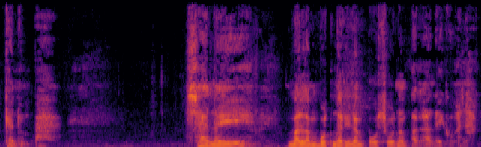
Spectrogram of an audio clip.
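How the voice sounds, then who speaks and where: A man's voice: lowish voice, animated, slow pace, bright, forceful tone, slight background noise, full character voice. An actor playing a remorseful, humble elderly father in a Filipino radio drama, with a Filipino accent. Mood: wistful, gentle.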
